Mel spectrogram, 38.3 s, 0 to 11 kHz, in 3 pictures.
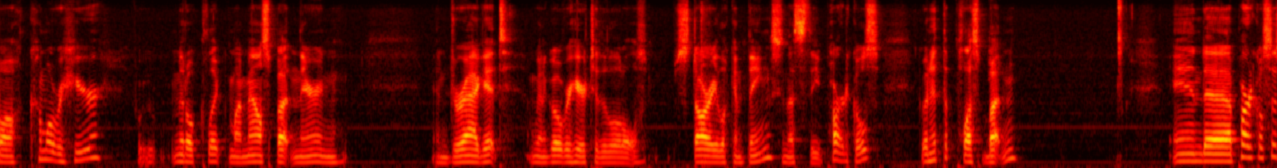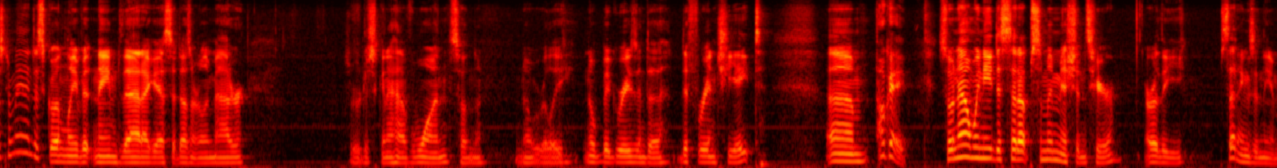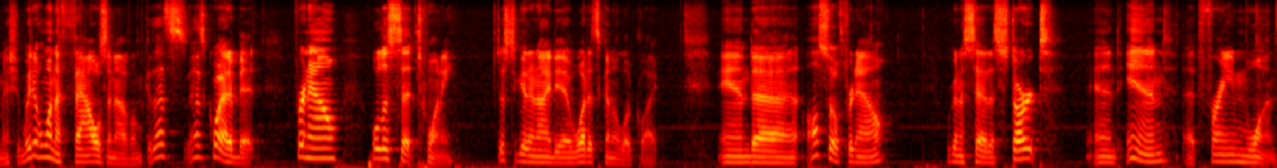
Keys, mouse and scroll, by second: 7.0-8.8 drag, 8.8 middle click, 9.5-11.1 drag, 37.2-38.3 middle drag.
